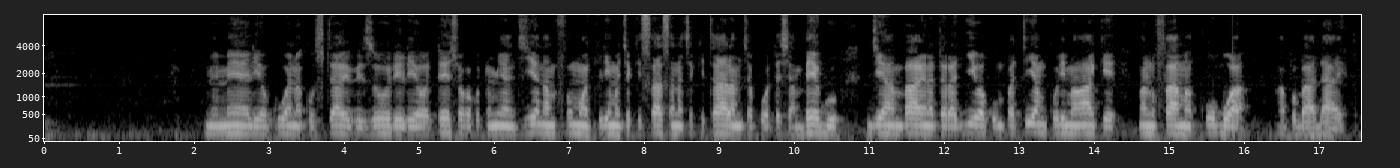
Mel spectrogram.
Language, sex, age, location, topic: Swahili, male, 25-35, Dar es Salaam, agriculture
